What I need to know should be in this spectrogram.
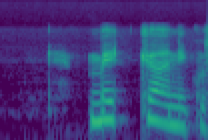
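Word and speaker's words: meccanico: Mecânico seria mecânico, dá uma intensidade mais no C, porque nós temos o duplo C, né, a dupla consoante, e sempre que nós temos dupla consoante, a consoante vai pronunciada com um pouco mais de intensidade.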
